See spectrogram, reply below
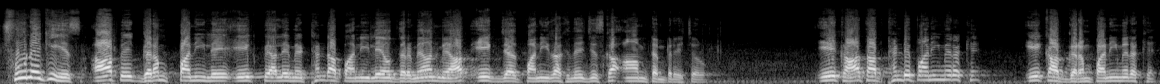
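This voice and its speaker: A middle-aged man delivers a spiritual lecture in a high-pitched voice. He works through everyday examples and poses questions that he then answers himself. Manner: explains with everyday examples, asks and answers his own questions. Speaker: religious speaker.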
